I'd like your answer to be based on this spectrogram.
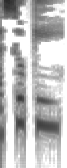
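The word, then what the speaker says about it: Suki (好き): Thích, phát âm là Suki,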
